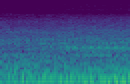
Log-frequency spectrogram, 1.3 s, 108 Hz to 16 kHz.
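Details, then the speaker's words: Volvo EC480D excavator diesel after filter change, accelerator dial raised and machine unlocked: steady, deep, even drone with no misses or knocks at raised revs, no longer falling to idle after 10–20 seconds; problem solved. "so viewers you can see the our machine is operating and it's getting the RPM as much as he needed so it means our problem has solved"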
